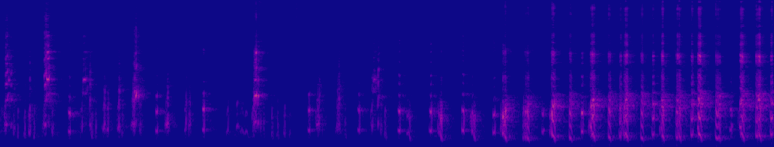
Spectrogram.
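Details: Chukar partridge giving repeated chattering, clucking notes roughly twice a second. The rhythm is uneven early on, then builds into a thick, loud run of overlapping chuck notes in the second half.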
